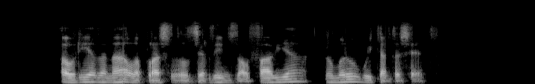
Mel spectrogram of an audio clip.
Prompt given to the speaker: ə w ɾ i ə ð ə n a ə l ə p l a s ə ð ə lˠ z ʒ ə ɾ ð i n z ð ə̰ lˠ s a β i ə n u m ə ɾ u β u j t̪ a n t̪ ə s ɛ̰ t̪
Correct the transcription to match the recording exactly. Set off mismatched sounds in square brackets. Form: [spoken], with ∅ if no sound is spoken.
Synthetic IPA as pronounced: ə w ɾ i ə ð ə n a ə l ə p l a s ə ð ə lˠ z ʒ ə ɾ ð i n z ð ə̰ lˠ [f] a β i ə n u m ə ɾ u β u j t̪ a n t̪ ə s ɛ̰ t̪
